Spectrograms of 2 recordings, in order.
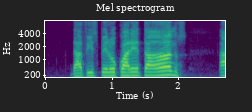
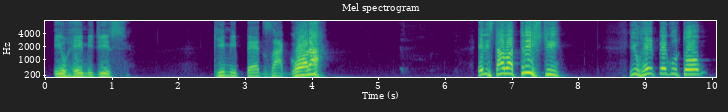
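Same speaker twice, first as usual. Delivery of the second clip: loud sermon reading; 10 dB louder than usual. Acted. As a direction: declaim the king's story to the congregation. Reads Bible story aloud.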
